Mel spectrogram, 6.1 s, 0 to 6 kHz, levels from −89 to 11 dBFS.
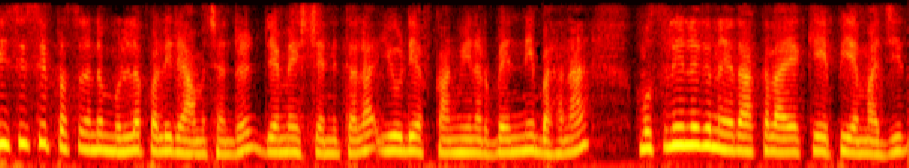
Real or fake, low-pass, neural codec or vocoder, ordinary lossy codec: fake; 5.4 kHz; codec, 16 kHz in and 24 kHz out, 1 kbps, XY-Tokenizer; AAC, 32 kbps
